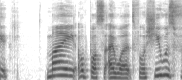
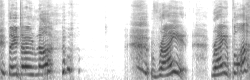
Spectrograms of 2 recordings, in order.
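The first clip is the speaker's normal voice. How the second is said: laughing; 10 semitones higher, 5 dB louder than usual. Real, not acted. Laughing at own accent story.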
